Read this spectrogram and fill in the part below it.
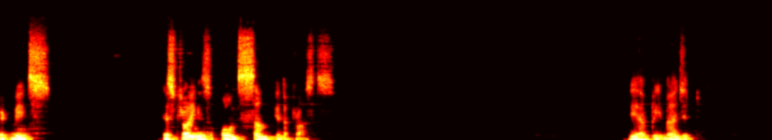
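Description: A man chants calmly in a low voice through a microphone, in short phrases with pauses.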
